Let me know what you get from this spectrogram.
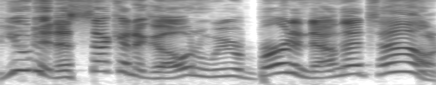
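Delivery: indignant village elder, played up; mock scolding elder. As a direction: scold them like an affronted chieftain. Acted Viking chief scolding.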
